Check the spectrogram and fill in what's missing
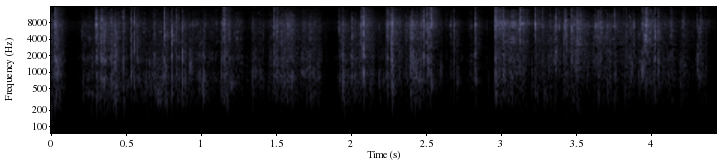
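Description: A clear, thin plastic bag full of purple and grey Lego pieces from set 70906, The Joker Notorious Lowrider, is held, squeezed and pressed flat on a table by hands and fingertips. The result is a continuous, bright crinkling with dense rustling bursts and almost no low end.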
